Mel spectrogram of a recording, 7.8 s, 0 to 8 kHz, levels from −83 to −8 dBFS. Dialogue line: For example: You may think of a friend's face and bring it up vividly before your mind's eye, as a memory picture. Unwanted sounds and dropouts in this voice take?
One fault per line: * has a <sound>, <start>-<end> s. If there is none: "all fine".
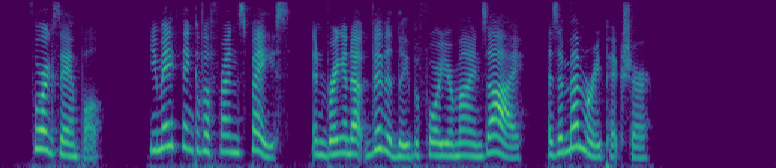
all fine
